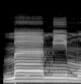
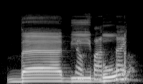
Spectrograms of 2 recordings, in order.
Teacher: Contoh misalnya mim gak punya kolkolah, ba punya kolkolah. Mim sedikit mengalir suara tawasud, ba itu syiddah tertahan suara.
